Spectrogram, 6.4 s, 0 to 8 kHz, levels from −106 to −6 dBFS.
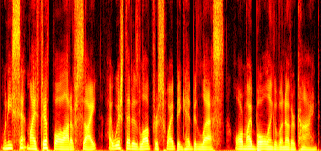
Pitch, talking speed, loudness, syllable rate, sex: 130 Hz, 235 wpm, -20 LUFS, 4.9 syllables/s, male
